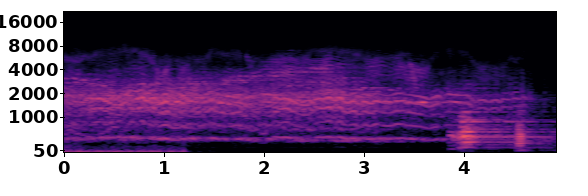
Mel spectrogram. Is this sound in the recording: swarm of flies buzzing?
yes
